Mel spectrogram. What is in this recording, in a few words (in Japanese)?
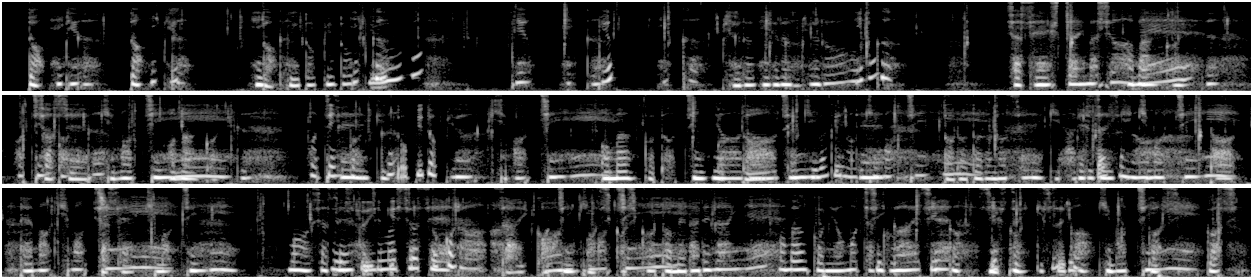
淫語と擬音, ASMR; オスイキフィニッシュ; 射精誘導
